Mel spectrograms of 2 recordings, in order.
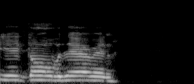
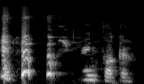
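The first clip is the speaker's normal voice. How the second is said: high, squawking parrot voice. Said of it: "calls me a fucker".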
